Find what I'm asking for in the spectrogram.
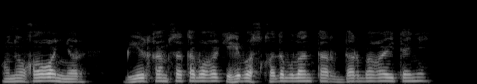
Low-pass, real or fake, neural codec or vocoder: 7.2 kHz; real; none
